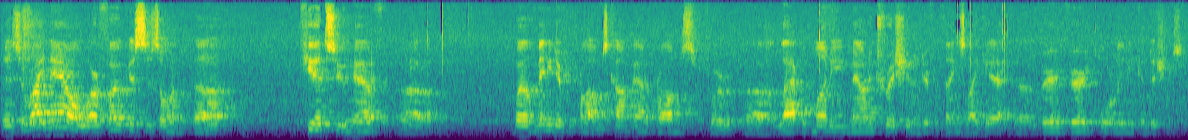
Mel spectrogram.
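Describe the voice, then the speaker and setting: A low-voiced man interprets a church talk into English, hesitating often with fillers as he translates. He is heard from a distance in a large, echoey church hall with long reverb. A clear hiss runs underneath. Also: moderate pace.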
